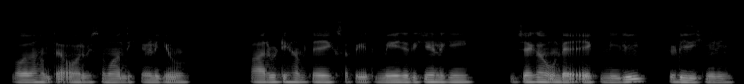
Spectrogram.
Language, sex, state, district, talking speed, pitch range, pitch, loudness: Garhwali, male, Uttarakhand, Uttarkashi, 185 wpm, 100-110 Hz, 105 Hz, -38 LUFS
